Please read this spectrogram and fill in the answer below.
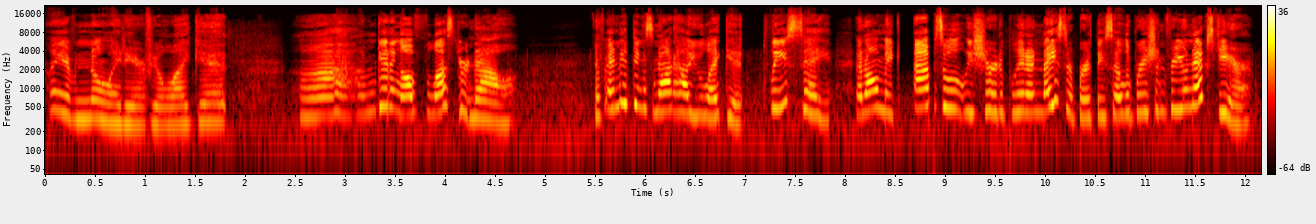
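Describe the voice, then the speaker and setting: A woman's voice: very high-pitched, lively intonation, moderate pace, pushed and bright, exaggerated voice. An actress playing a shy, earnest teenage girl forest ranger trainee in a video game, hesitant and easily flustered. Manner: hesitant, stammering, apologetic. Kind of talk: video game character voice lines. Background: background music.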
